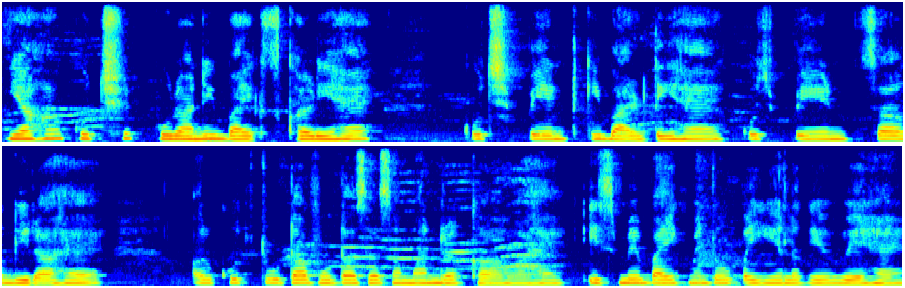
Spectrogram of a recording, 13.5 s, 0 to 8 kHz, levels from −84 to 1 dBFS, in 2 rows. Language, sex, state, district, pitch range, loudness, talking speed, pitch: Hindi, female, Uttar Pradesh, Muzaffarnagar, 190-220 Hz, -26 LUFS, 145 wpm, 205 Hz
